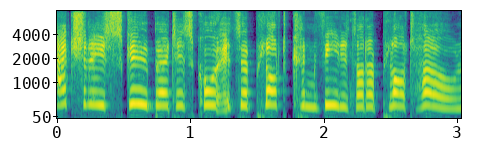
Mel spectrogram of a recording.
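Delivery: very high, very loud squeaky hamster voice. Speaking as the hamster to Scoobert, in a hamster voice. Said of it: "why are you doing the voice though?".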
